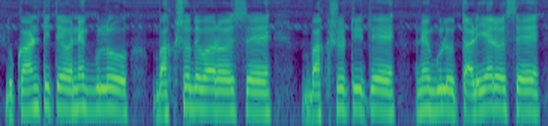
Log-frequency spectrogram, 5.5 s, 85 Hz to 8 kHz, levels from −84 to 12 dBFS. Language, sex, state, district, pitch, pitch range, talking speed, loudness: Bengali, male, Assam, Hailakandi, 155 Hz, 150-165 Hz, 100 wpm, -16 LUFS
